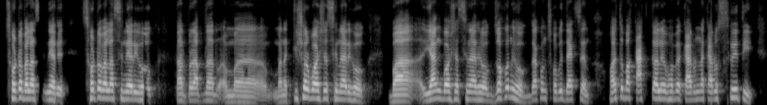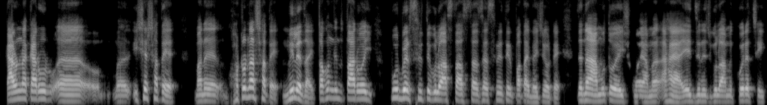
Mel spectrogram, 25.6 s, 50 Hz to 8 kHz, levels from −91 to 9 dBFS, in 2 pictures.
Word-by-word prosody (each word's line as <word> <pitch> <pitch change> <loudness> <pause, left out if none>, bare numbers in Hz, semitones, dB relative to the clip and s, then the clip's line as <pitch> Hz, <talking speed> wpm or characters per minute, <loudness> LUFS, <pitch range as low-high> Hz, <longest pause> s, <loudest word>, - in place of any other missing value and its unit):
ছোটবেলার 180 -3 +5
scenery 150 -3 +1 0.4
ছোটবেলার 190 -2 +4
scenery 165 -2 +3
হোক। 135 -2 -7 0.4
তারপরে 140 +1 0
আপনার 140 0 -2
য়া - - -6
মা 120 0 0 0.6
মানে 120 +1 -2
কিশোর 195 +3 +4
বয়সের 180 -1 +5
scenery 165 -3 +1
হোক 130 -3 0 0.5
বা, 130 0 +9 0.5
young 175 +2 +7
বয়সের 170 -1 +4
scenery 160 -2 0
হোক, 145 -2 0
যখনই 195 +1 +1
হোক, 115 - -2
যখন 170 +5 -3
ছবি 170 +1 -3
দেখছেন, 160 0 -2 0.4
হয়তোবা 195 +4 +2
কাকতালীয়ভাবে 175 -1 +1
কারো 155 +1 +3
না 170 - -2
কারো 165 +1 0
স্মৃতি, 195 -4 -3 0.4
কারো 150 +3 +6
না - - +3
কারোর 170 0 +3 0.2
আ - - +1
আম 255 - -4
অ - - -4 0.3
ইসের 190 +3 -1
সাথে 175 - -1 0.5
মানে 130 +2 -1 0.4
ঘটনার 210 +6 +2
সাথে 475 - -2 0.3
মিলে 185 +1 +6
যায়। - - -3
তখন 175 +4 -1
কিন্তু 175 -3 -8
তার 170 -1 +6
ঐ - - +2 0.4
পূর্বের 190 -1 +3
স্মৃতিগুলো 165 -2 -1
আস্তে, 140 0 -6
আস্তে, 135 +2 -10
আস্তে 140 +2 -5
স্মৃতির 145 -2 -7
পাতায় 130 -2 -2
ভেসে 110 +2 -6
ওঠে। - - -8 0.3
যে, 140 - -1
না, 145 - +6
"আমু 135 +2 -3
তো 145 - 0
এই 125 - -5
সময় 120 0 -5
আমার" 120 +2 -3 0.2
হ্যাঁ, 115 -5 +2
"এই 125 - 0
জিনিসগুলো 125 -1 -4
আমি 120 0 -9
করেছি 135 -2 -1
165 Hz, 160 wpm, -24 LUFS, 135-180 Hz, 0.6 s, বা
